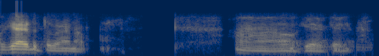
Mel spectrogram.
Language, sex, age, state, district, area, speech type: Malayalam, male, 30-45, Kerala, Idukki, rural, conversation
